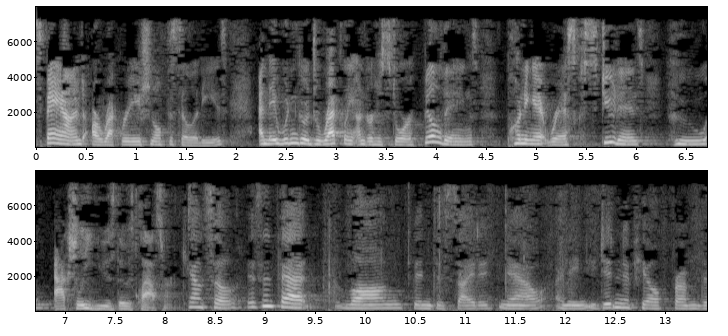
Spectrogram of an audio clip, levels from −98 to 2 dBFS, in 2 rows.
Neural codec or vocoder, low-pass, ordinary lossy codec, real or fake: none; 7.2 kHz; MP3, 32 kbps; real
